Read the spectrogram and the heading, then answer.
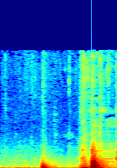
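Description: A closet door, sticking from humidity, is pushed shut in two efforts: a first dull bump, then a harder, louder thud as it finally closes, with a brief scrape between. No talking.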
